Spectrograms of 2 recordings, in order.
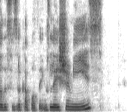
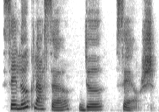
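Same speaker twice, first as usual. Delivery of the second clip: slow model sentence; much slower than usual. Shown as a demonstration. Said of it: "slow model answer sentence".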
